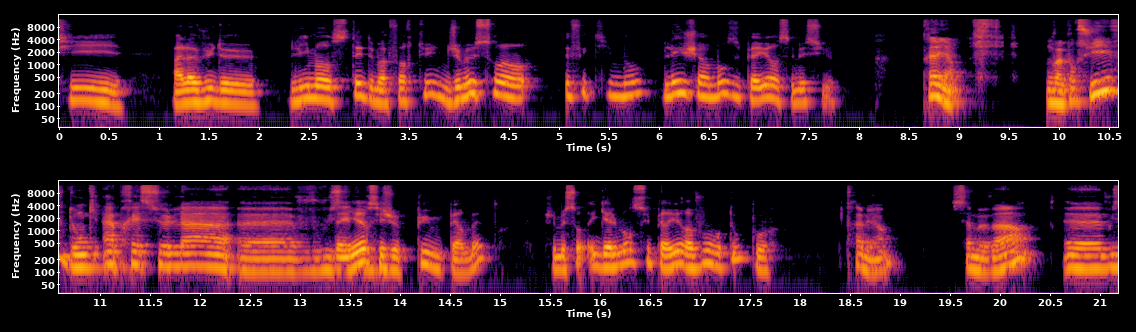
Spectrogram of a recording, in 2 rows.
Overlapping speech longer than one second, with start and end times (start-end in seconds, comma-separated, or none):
none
